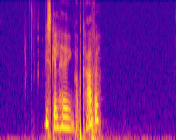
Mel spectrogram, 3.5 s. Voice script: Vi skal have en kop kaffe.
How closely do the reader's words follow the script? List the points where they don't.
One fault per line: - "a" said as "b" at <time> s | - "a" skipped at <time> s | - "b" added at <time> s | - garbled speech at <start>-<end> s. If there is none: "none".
none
